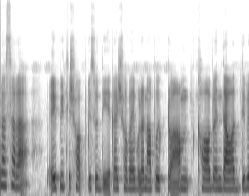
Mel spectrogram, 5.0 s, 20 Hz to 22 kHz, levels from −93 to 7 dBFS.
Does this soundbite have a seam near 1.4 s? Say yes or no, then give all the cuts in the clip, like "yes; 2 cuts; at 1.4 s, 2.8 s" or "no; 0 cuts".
yes; 1 cut; at 1.4 s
